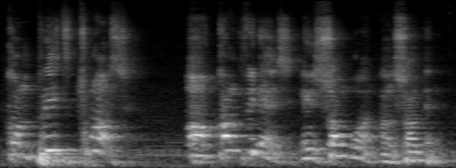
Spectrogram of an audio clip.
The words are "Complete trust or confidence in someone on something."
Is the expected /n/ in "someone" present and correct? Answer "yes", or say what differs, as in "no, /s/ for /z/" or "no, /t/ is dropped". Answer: no, /n/ is dropped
